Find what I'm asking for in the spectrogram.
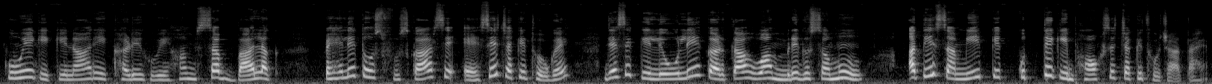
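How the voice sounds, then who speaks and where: A woman teacher speaks at a measured pace in a high, expressive voice, retelling a textbook story in Hindi. She answers the questions she asks, and she addresses students as "beta" and "bhai".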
